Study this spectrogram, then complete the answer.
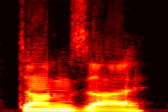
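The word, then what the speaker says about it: Dongzhi: for around Christmas time, which is Dongzai, I believe is how it's pronounced.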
